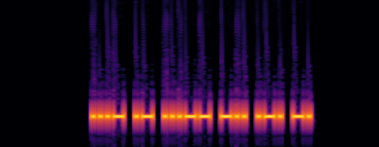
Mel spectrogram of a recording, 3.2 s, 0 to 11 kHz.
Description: Morse code, heard as a keyed tone, about 40 wpm, 700 Hz. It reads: VA3DRN
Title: DXCC-100 Call Signs - 6 Characters - 40wpm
